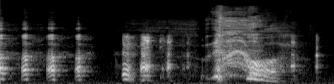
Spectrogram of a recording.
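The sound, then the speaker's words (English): Coughing mixed with laughter after choking on coffee: a run of short, sharp bursts, then a longer strained hacking stretch, and a few final isolated coughs. “Oh my God, I choked on my coffee while you were telling me.”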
